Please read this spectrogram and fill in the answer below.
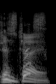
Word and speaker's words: Jeskai: oh, It's Jeskai. Jeskai. Wow. Jeskai Control? Do you see the name wrong or something?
